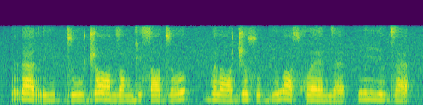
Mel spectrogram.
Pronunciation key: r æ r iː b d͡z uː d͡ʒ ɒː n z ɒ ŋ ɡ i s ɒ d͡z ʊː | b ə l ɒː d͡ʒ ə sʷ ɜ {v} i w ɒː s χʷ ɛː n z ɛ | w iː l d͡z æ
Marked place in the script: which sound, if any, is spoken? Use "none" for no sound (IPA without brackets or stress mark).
b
